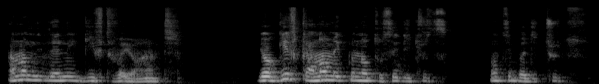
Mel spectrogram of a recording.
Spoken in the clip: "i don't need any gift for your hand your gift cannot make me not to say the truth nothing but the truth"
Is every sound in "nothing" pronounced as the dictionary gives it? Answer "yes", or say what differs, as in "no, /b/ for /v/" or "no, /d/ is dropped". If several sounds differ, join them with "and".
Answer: no, /t/ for /θ/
